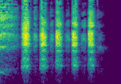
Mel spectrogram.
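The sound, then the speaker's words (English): People pant in imitation of a dog: five quick, breathy pants in an even rhythm, followed by silence. “Let's pant for a minute, everybody. Let's just do a little pant.”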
